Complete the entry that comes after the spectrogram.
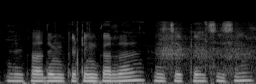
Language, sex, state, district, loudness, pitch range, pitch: Hindi, male, Rajasthan, Nagaur, -27 LUFS, 155-170 Hz, 160 Hz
